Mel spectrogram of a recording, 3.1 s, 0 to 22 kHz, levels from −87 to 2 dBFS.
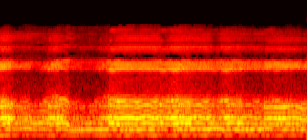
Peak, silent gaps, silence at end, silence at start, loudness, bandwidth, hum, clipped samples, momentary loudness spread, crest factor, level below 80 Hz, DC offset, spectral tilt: -8 dBFS; none; 0 s; 0 s; -24 LUFS; 10.5 kHz; none; under 0.1%; 6 LU; 16 dB; -72 dBFS; under 0.1%; -3.5 dB/octave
